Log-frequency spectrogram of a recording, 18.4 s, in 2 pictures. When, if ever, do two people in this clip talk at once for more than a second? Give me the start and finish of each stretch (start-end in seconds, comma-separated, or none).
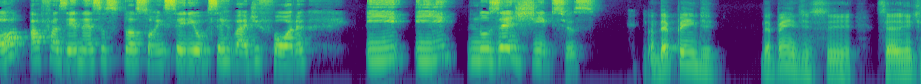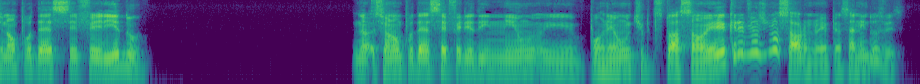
none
